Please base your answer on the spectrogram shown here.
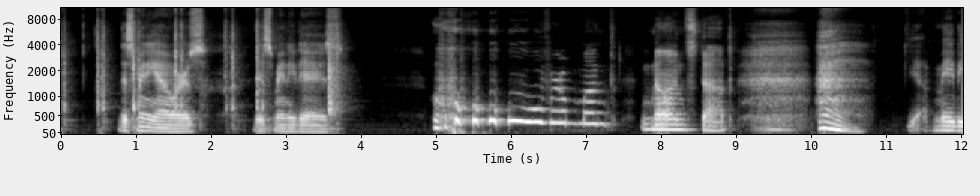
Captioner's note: sighs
